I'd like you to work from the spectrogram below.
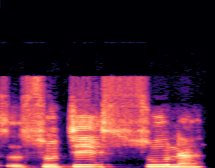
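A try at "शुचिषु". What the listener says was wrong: షు షకారం ముద్దని షకారం. ఏదైతే వారి షూలో ఉందో అదే షకారం, శుచి షు. సో ఇందాక శుచి అని అంటున్నారు, అక్కడ దీర్ఘం లేదు, శుచి. ఓకే, శుచి దీర్ఘం లేదు.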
